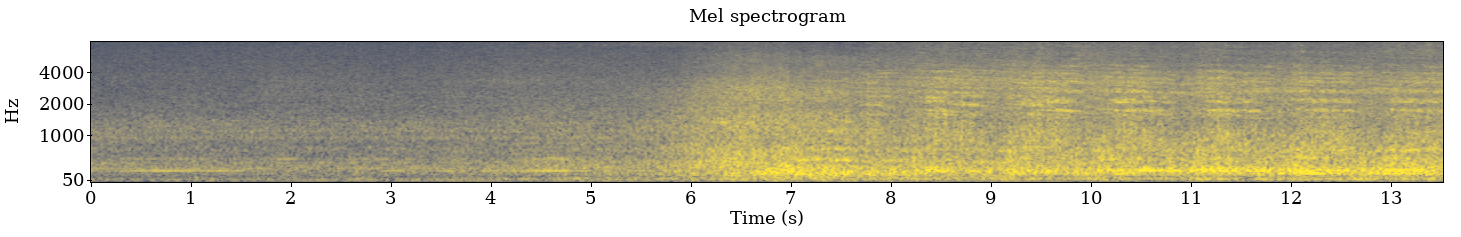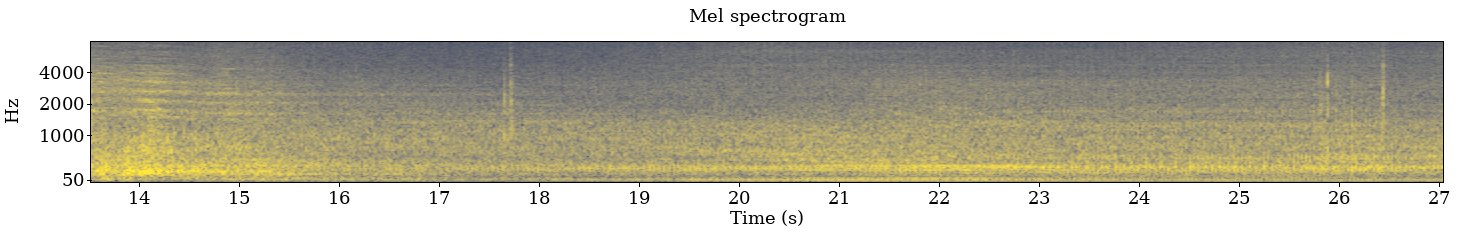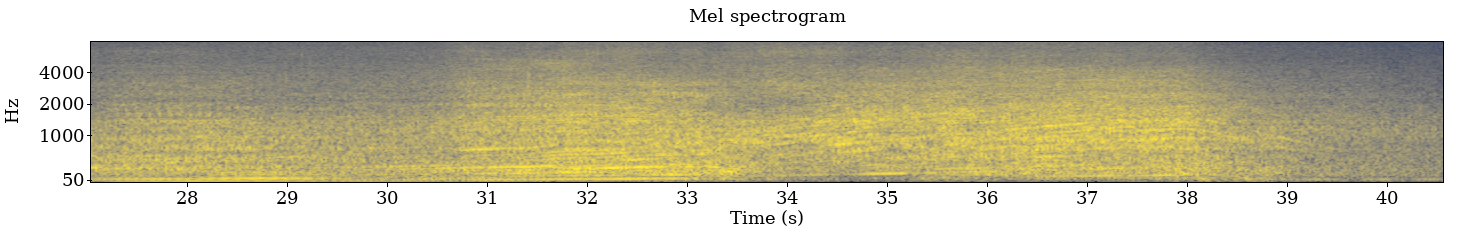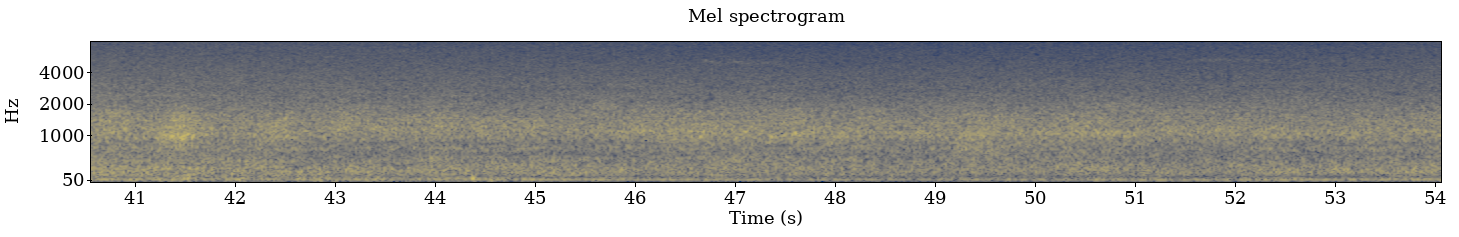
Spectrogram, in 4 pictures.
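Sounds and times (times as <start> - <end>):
train passing fast: 4.1 - 41.6.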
